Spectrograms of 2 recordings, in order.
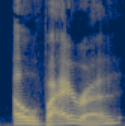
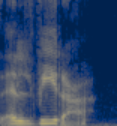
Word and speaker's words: Elvira: So my name is Elvira in English, and in Spanish it's Elvira.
